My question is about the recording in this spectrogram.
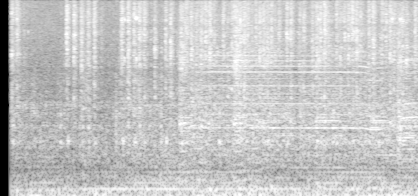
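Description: Single-engine propeller plane's engine running steadily, cutting in abruptly at the start.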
